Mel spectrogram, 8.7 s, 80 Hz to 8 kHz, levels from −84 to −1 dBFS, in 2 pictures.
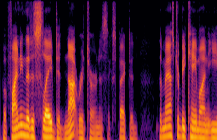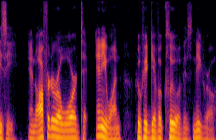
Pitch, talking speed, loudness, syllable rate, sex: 105 Hz, 200 wpm, -19 LUFS, 5.9 syllables/s, male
